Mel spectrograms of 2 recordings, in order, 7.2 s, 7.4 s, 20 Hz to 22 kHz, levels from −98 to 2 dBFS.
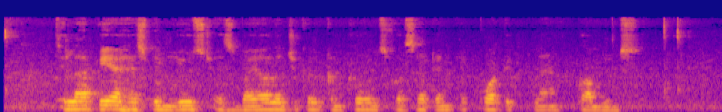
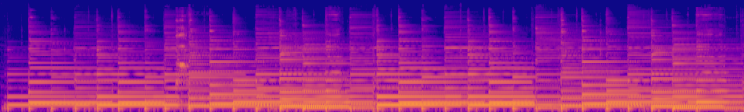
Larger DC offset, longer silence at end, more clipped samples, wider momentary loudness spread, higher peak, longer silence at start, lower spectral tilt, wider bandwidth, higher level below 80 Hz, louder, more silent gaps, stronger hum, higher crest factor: neither; first, 0.4 s vs 0 s; neither; first, 18 LU vs 5 LU; first, -2 dBFS vs -14 dBFS; about the same, 0.05 s vs 0.05 s; second, -5 dB/octave vs -6.5 dB/octave; second, 11.5 kHz vs 14.5 kHz; first, -54 dBFS vs -66 dBFS; first, -19 LUFS vs -28 LUFS; neither; neither; about the same, 18 dB vs 14 dB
